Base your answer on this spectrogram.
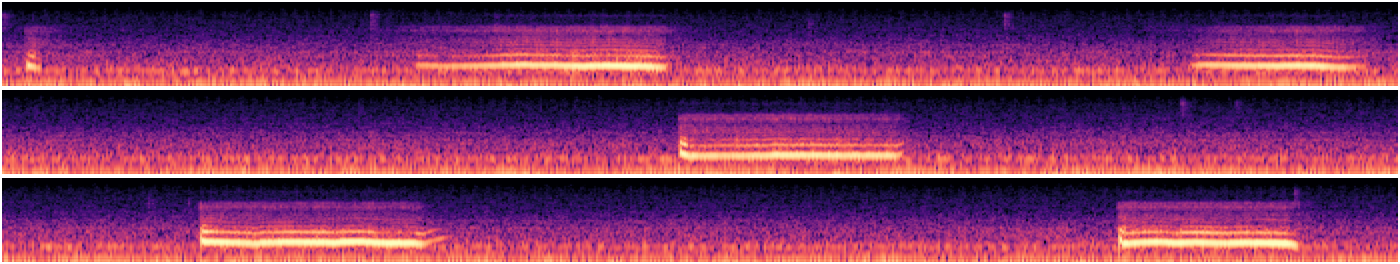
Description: My cat snoring while taking a nap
